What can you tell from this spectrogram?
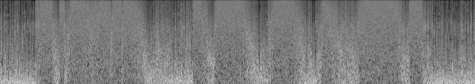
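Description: Speech buried under loud white noise from start to finish: samples built from the wrong bytes, where the reader misassembles each sample so the rapidly changing low-order bits land in the high positions. Unlike ordinary broadband hiss, the noise tracks the signal.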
